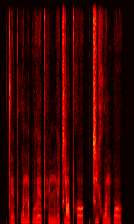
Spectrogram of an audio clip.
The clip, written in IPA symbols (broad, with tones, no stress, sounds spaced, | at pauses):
t̪ e˨˦ ɪ̯ pʰ w ə˦ n ä˨ p u˦ l e˦ ɪ̯ pʰ y˦ n n̪ j ɛ˨˦ t͡ɕ j ɑ˦ ʊ̯ pʰ ɤ˦ | t͡ɕ i˥˨ x w ə˦ n p ɤ˥˨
